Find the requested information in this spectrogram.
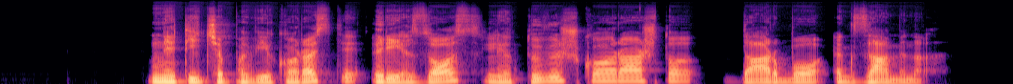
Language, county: Lithuanian, Alytus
